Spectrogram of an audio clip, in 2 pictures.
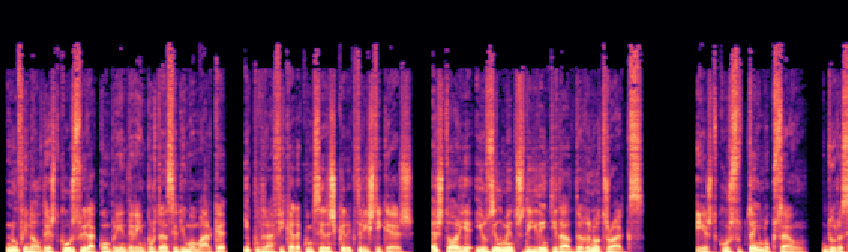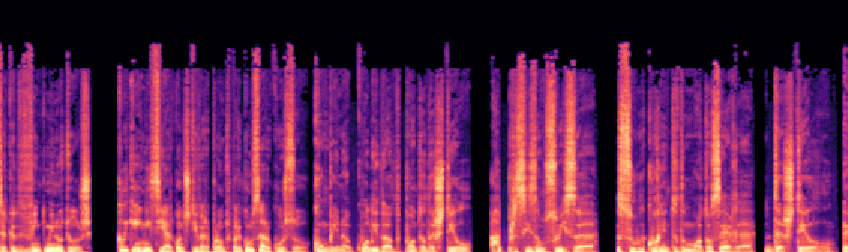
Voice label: Portuguese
